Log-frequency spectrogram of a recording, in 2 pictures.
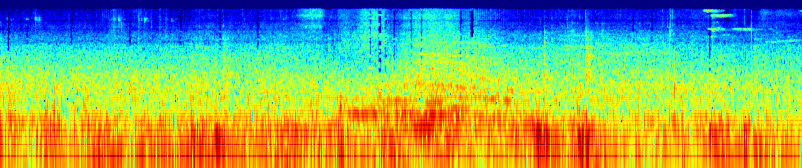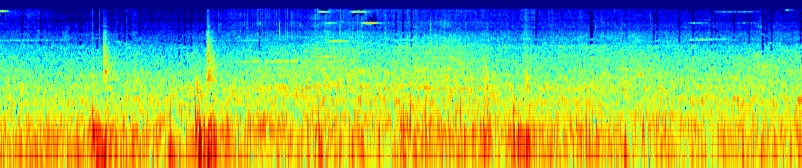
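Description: City street traffic: a steady wash of bus, taxi and car engines and tyres. A pitched, slightly gliding vehicle sound comes about four to six seconds in, and two sharp knocks come about eleven and twelve and a half seconds in, the second the loudest moment.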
